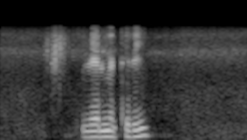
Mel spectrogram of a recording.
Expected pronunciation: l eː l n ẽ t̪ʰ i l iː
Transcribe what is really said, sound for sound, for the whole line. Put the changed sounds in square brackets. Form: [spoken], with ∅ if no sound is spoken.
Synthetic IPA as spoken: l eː l [m] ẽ t̪ʰ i [ɾ] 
